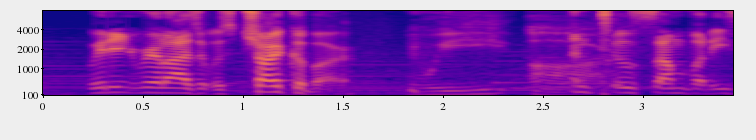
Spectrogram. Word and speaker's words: Chocobo: So me and my friends would always say Chocobo. Oh, it's a Chocobo. Let's ride the Chocobo. We didn't realize it was Chocobo.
